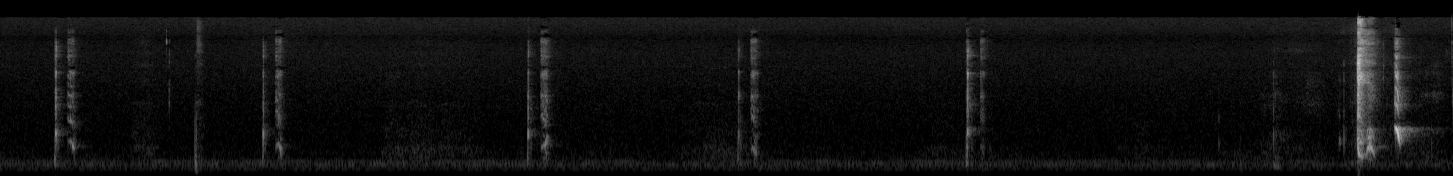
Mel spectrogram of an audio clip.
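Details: Infant boy's hiccups: five short, sharp hiccups at roughly two-second intervals in a quiet room, followed by a louder sneeze-like burst.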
